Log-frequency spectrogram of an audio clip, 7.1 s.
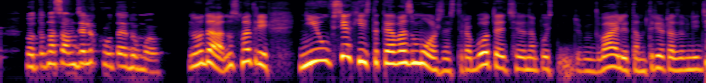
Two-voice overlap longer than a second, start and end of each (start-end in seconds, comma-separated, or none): none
